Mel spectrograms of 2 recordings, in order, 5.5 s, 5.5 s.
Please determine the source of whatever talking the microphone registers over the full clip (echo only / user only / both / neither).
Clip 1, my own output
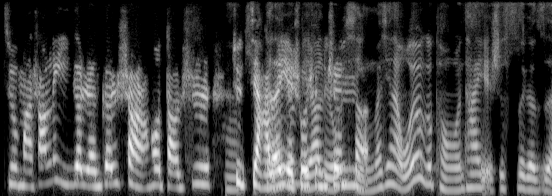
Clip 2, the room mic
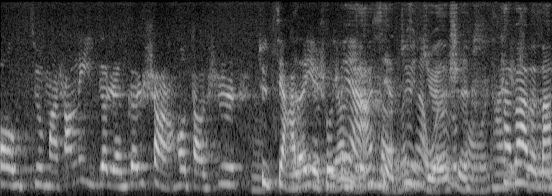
both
